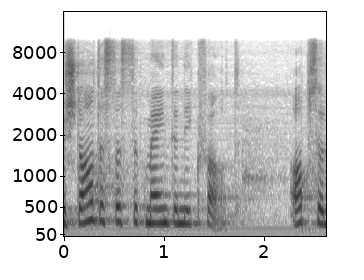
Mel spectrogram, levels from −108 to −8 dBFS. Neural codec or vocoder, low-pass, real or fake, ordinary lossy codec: none; 9.9 kHz; real; Opus, 64 kbps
